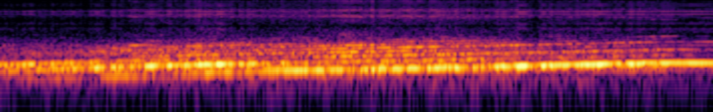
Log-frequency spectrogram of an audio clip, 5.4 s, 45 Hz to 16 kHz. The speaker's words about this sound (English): This is the alarm sound that is supposed to warn Chileans of tsunamis. But on the 27th of February 2010, it did not warn anyone.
